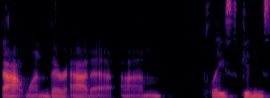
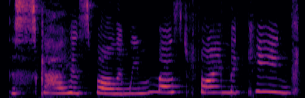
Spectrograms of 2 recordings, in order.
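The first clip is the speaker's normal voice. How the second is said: squawking and clucking; 13 semitones higher than usual. A narrator's reading. Chick and hen running to the pond, squawking. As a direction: squawk the warning in a high bird voice. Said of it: "squawking and clucking".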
